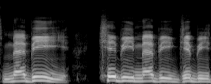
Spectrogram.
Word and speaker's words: mebi: So it's me-bi, kibi, mebi, gibby, tebi, pebi, egsby, zebi, and yabi. That's how you pronounce them.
